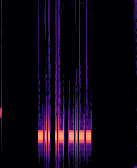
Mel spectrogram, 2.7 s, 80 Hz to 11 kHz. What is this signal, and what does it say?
Morse code, heard as a keyed tone, about 36 wpm, 700 Hz. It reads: DAY
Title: Sentences from Top 200 Words - New Word Drill - 35wpm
